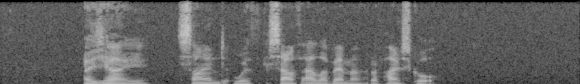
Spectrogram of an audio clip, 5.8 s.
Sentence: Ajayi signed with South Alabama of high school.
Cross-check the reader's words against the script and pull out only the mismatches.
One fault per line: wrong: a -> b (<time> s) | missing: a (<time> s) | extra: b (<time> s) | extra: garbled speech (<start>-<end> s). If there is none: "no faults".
no faults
